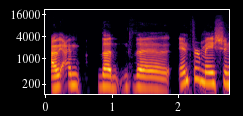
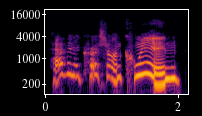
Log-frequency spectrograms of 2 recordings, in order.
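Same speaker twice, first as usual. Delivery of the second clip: high, put-on girly voice; mock Leah; 11 semitones higher, slower than usual. Imitating Leah confessing her crush on Quinn, high mock voice. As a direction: ham up Leah's confession. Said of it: "Leah goes".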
